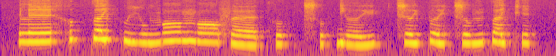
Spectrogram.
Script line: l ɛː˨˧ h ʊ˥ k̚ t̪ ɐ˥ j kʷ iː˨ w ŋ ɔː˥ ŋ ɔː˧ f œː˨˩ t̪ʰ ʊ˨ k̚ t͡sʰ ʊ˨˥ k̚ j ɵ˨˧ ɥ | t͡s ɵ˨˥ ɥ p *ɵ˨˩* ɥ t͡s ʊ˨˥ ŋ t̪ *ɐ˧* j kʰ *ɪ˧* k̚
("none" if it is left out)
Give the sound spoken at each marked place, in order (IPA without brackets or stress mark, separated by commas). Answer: ɵ˨˩, ɐ˧, ɪ˧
